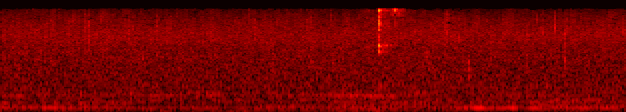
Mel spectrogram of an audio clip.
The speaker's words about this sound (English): Yeah, you begin to hear kind of the echoes of rain outside. Little drops of water start to appear on the dirt ceiling that falls to the ground.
